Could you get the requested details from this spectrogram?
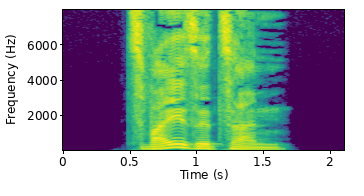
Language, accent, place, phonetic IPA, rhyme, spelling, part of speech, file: German, Germany, Berlin, [ˈt͡svaɪ̯ˌzɪt͡sɐn], -aɪ̯zɪt͡sɐn, Zweisitzern, noun, De-Zweisitzern.ogg
- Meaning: dative plural of Zweisitzer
